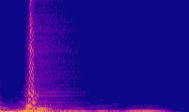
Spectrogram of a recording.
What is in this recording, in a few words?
Suckit Effect; Effects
